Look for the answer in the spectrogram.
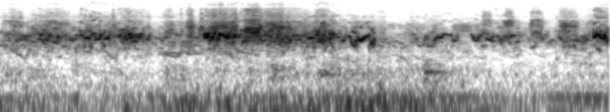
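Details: Budgerigars chattering: overlapping high chirps and a few louder squawk-like notes around the middle, with busy warbling that fades slightly before picking up again at the end.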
